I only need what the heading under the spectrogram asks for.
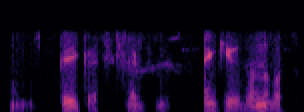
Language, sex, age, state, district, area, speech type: Bengali, male, 45-60, West Bengal, Hooghly, rural, conversation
